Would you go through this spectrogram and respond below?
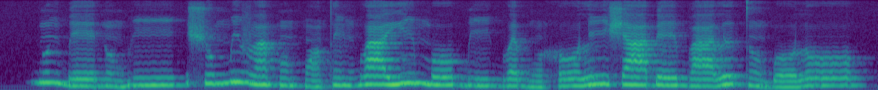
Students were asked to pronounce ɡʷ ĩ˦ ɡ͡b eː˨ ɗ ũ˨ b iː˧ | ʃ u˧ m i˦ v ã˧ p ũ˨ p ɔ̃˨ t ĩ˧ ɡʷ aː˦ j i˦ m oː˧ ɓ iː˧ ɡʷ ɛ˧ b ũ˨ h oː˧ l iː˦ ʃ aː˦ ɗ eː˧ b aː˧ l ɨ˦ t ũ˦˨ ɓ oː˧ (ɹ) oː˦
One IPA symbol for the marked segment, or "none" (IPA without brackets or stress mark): l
